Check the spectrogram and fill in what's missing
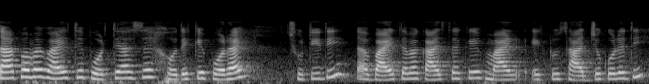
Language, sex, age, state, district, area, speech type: Bengali, female, 18-30, West Bengal, Purulia, urban, spontaneous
